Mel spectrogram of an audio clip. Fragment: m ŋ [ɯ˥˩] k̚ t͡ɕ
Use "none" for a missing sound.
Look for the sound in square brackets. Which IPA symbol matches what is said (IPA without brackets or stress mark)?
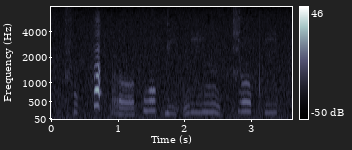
ɯ˨˩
